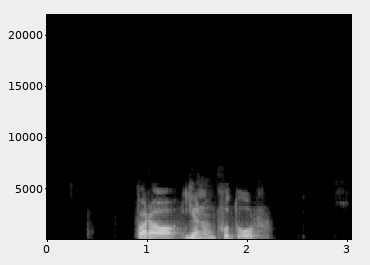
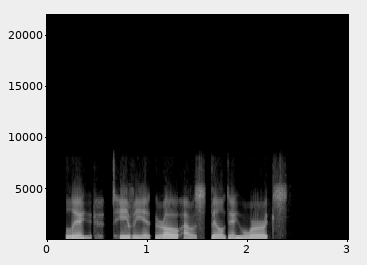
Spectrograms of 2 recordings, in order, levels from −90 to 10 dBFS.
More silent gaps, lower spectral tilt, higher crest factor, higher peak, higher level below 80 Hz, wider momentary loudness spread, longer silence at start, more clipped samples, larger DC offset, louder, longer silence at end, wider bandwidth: neither; about the same, -9.5 dB/octave vs -8.5 dB/octave; about the same, 18 dB vs 18 dB; first, -2 dBFS vs -10 dBFS; about the same, -64 dBFS vs -62 dBFS; about the same, 8 LU vs 6 LU; first, 0.9 s vs 0.2 s; neither; neither; first, -17 LUFS vs -27 LUFS; first, 0.85 s vs 0.6 s; second, 5.8 kHz vs 8.2 kHz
